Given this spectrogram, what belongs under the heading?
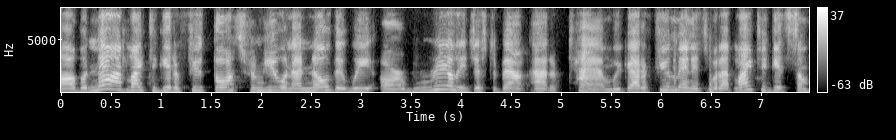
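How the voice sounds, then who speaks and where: Her voice high-pitched, a woman speaks with lively intonation. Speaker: workshop presenter. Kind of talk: workshop wrap-up. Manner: halting.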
